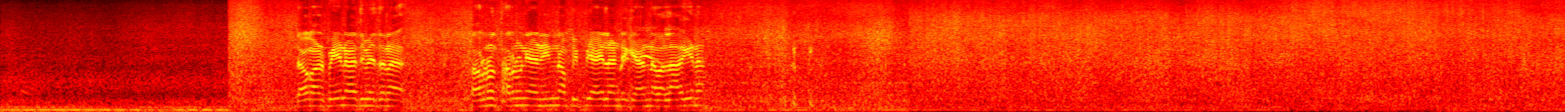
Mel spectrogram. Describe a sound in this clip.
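Water rushes along a boat's hull.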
